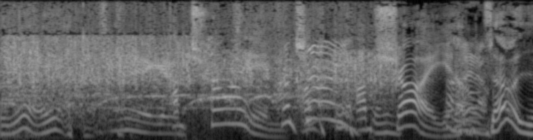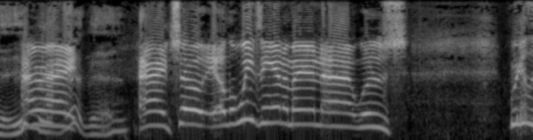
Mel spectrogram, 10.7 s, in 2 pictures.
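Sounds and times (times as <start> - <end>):
round of applause: 0.0 - 4.4
speech: 1.8 - 9.6, 10.4 - 10.6.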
